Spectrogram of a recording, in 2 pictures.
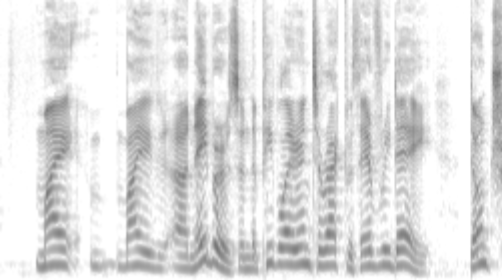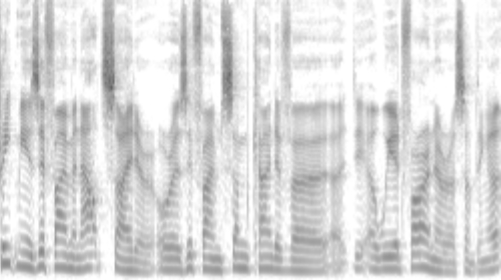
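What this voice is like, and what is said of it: Foreign accent. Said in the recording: “Some people might talk about my accent or, oh, where are you from type thing”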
